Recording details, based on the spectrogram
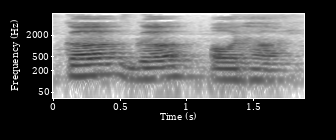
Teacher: कंठ से उच्चारण होते हैं ये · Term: कंठ ध्वनि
